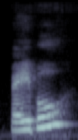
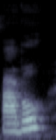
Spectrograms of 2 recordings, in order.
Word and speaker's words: Babel: So this is the author of Babel, or sometimes it's pronounced Babel, and also the Poppy War trilogy.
